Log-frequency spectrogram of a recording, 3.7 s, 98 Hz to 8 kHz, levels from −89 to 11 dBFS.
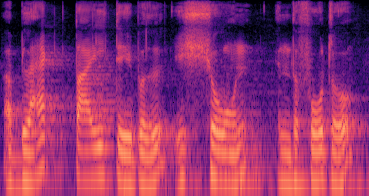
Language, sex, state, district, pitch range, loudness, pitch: English, male, Assam, Kamrup Metropolitan, 130-140 Hz, -16 LUFS, 130 Hz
